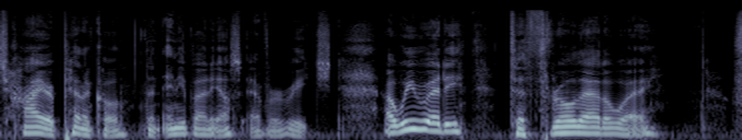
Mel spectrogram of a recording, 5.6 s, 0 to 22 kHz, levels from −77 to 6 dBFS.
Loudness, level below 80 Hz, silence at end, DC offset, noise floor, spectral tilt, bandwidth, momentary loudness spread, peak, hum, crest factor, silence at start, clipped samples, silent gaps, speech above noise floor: -25 LUFS; -48 dBFS; 0 s; under 0.1%; -53 dBFS; -6.5 dB/octave; 17 kHz; 13 LU; -10 dBFS; none; 14 dB; 0 s; under 0.1%; none; 29 dB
